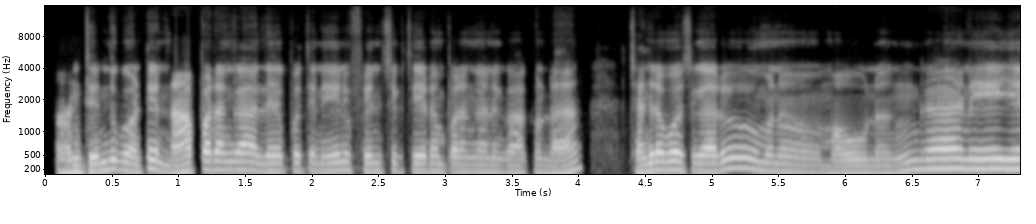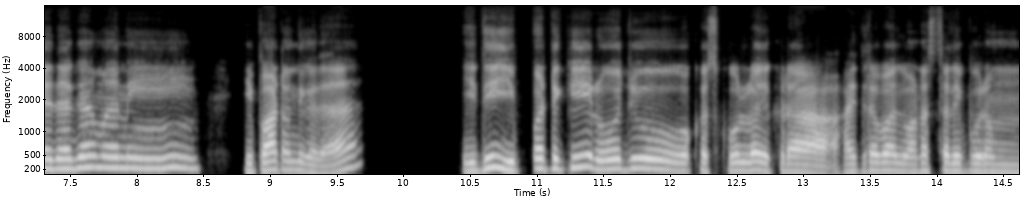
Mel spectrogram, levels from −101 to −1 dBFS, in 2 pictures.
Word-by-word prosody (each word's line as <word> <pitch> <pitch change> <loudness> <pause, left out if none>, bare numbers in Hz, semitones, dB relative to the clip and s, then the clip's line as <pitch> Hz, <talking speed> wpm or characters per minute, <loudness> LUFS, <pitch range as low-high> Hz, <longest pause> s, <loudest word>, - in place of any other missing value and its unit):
అంతెందుకు 155 +7 +1
అంటే 150 +8 +1
నా 135 - +5 0.2
పరంగా 185 -1 +3 0.2
లేకపోతే 165 +1 -2
నేను 175 +2 0
ఫ్రెండ్స్‌కి 165 -1 -4
చేయడం 160 -1 0
పరంగానే 150 -1 -3
కాకుండా 135 -1 -4 0.5
చంద్రబోస్ 180 +3 +2
గారు 170 +6 +2 0.3
మనం 160 -1 -3 0.3
మౌనంగానే 180 +11 +1 0.3
ఎదగమని 225 +1 +2 0.8
ఈ - - 0
పాట 185 +2 +5
ఉంది 180 -2 -3
గదా! 140 +3 -1 1.0
ఇది 215 +7 +2 0.2
ఇప్పటికీ 215 +4 0 0.2
రోజూ 205 +1 +1 0.4
ఒక 170 +1 -3
స్కూల్లో 175 +2 0
ఇక్కడ 160 +2 -3 0.4
హైదరాబాద్ 170 +2 0
వనస్థలిపురం, 160 -1 -1
170 Hz, 110 wpm, -22 LUFS, 155-195 Hz, 1.0 s, నా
